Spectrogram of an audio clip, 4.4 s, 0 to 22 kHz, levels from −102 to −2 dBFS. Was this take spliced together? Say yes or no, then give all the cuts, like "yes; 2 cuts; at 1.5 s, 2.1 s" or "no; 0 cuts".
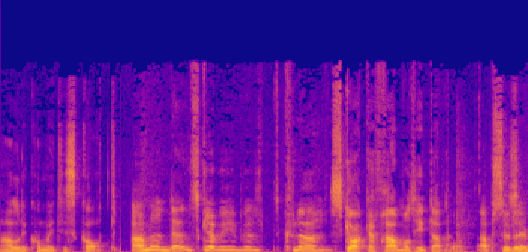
no; 0 cuts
